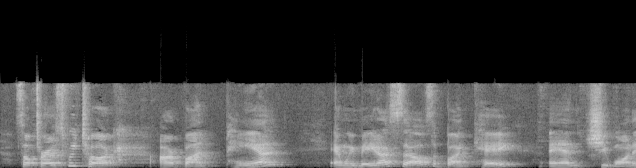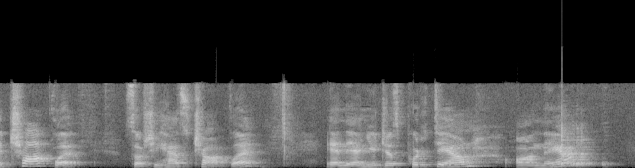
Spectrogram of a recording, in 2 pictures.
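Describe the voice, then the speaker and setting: Against noticeable background noise, a woman speaks at a fairly slow pace and a fairly high pitch, with very wide pitch swings and long, frequent pauses. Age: 50s. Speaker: cake decorating vlogger. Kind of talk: tutorial. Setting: home kitchen. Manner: casual, chatty.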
